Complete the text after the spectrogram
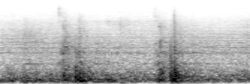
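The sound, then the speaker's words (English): A train rumbles steadily as it arrives at a station in Slovyansk, Ukraine, low and continuous, with two brief rising swells of rolling wheel noise and faint clatter. No voices are heard. “At the station, the next train of love arrives.”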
